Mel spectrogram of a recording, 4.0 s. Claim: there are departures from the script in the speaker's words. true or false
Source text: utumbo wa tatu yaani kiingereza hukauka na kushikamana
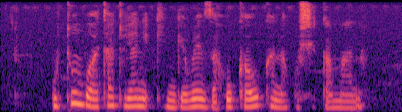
false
